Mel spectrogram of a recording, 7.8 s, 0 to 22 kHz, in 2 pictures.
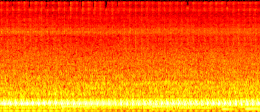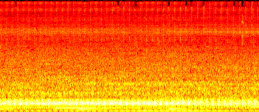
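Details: Suzuki Thunder 250 single-cylinder after fixing a no-start (burnt stator-to-regulator wire, weak battery, corroded wiring; plug and stator wire now okay): even, steady idle with light mechanical clatter and no misses; healthy running.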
